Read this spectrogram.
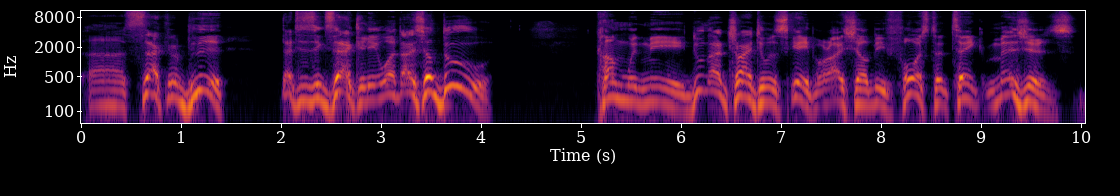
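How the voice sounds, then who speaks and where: A man's voice: on the high side, very animated, slow, creaky, fairly bright tone, husky, voice pushed up, heavily acted. A man voicing an eccentric master criminal in a theatrical put-on French accent as he reads a comic aloud. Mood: mocking.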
